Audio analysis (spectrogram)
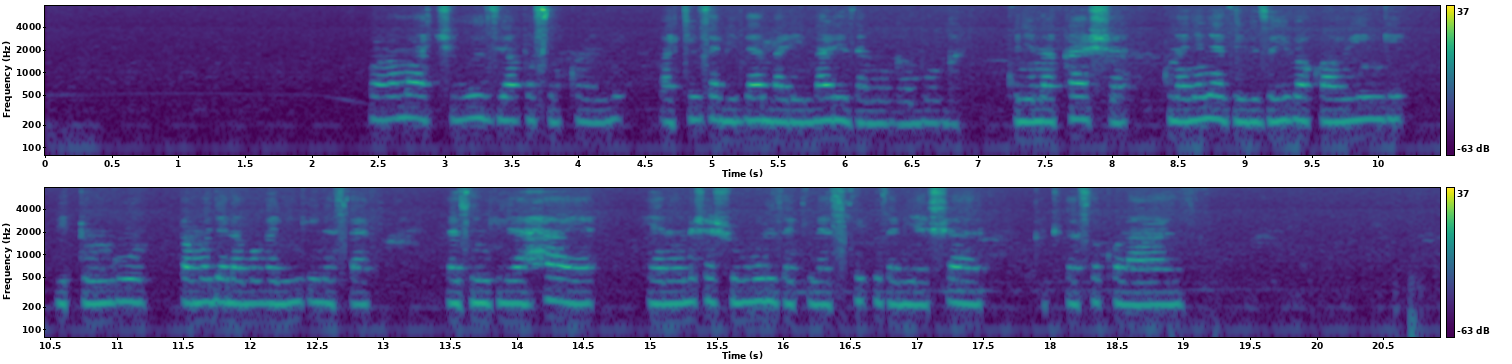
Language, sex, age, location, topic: Swahili, female, 18-24, Dar es Salaam, finance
